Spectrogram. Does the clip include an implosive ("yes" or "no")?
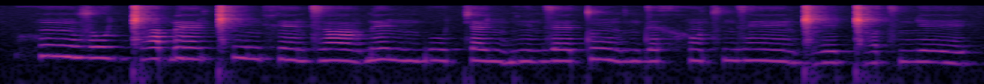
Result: yes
